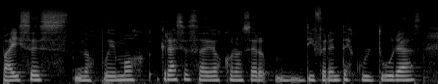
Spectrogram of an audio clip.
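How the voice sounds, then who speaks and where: A woman speaks at a fairly slow pace and medium pitch in a plain, everyday voice. The recording is very clean, with a silent background. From Buenos Aires, Argentina. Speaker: podcast co-host. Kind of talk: casual chat between spouses.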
